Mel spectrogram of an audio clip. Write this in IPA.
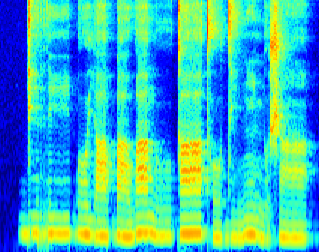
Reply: ɡ i˨ r iː˨ ɓ o˨ j a˨ ɓ a˨ w a˦ n uː˨ ɡ aː˦ tʰ o˨ d i˨ ŋ ĩ˦ ɲ ʊ˨ ʃ ã˦

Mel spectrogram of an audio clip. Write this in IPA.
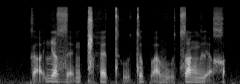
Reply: k a̰ ʎ ɑ z ɛ̰ ŋ ǁʰ ɛ tʰ ṵ t ʊ p a̰ v ṵ t͡s ɑ ŋ lʲ a̰ χ

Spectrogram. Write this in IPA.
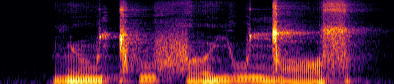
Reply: lʲ ũ ǀʰ u f ɤ j u ŋ͡ǀ ɒ z

